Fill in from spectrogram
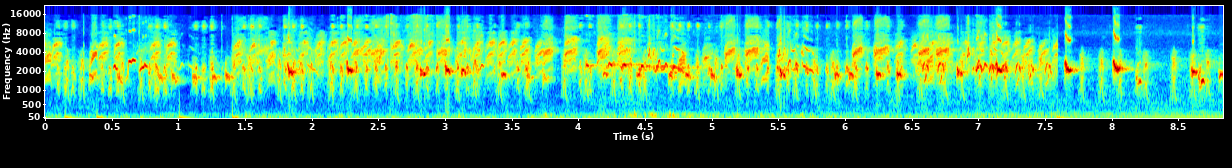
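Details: Trucukan, the Yellow-vented Bulbul, calling noisily as a trapping lure: rapid overlapping chirps and harsh chatter pouring out steadily, with faint high ticking above.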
